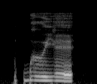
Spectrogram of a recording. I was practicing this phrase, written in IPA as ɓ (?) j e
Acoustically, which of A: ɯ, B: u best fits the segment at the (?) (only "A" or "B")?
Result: A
